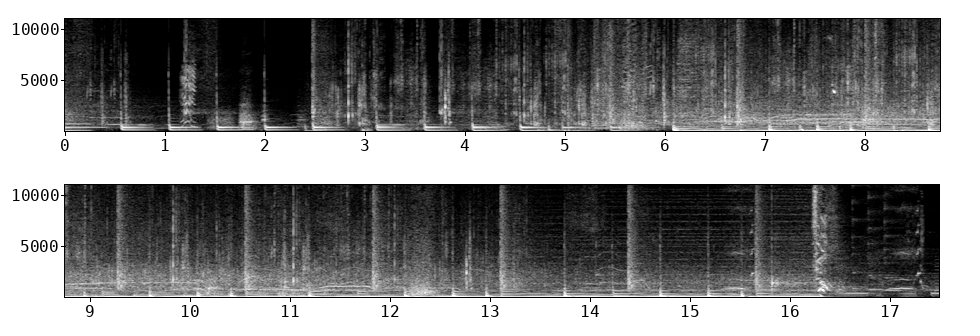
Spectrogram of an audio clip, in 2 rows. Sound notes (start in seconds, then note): 4.6 panda noises; 9.1 applause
